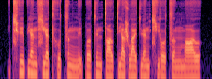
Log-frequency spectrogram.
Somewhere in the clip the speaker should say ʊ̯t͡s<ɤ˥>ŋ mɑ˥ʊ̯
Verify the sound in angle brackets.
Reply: correct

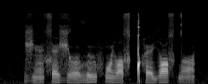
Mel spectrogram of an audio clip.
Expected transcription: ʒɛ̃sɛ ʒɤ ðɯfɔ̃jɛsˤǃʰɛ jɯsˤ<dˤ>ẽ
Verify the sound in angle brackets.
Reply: correct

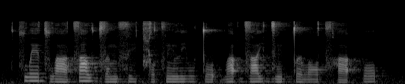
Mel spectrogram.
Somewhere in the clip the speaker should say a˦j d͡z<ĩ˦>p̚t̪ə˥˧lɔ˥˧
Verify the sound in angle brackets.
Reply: correct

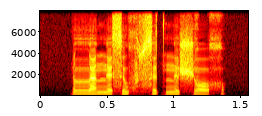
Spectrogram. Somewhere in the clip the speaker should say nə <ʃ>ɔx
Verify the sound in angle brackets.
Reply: correct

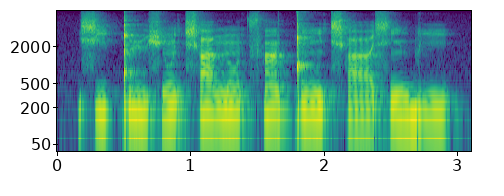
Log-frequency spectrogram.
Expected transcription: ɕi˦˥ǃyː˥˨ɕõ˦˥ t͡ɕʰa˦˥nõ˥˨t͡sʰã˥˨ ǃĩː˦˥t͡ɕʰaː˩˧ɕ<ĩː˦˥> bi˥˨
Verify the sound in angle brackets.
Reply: incorrect: ĩ˦˥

